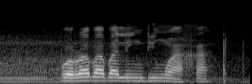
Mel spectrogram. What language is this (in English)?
Tswana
